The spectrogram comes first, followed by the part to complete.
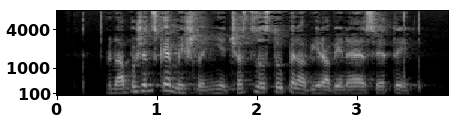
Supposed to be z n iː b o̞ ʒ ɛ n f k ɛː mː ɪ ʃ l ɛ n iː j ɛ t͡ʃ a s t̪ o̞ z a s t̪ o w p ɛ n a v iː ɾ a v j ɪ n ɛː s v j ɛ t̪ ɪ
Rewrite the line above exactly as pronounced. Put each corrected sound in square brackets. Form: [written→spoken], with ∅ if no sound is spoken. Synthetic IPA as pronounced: [z→v] n [iː→aː] b o̞ ʒ ɛ n [f→s] k ɛː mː ɪ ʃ l ɛ [n→ɲ] iː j ɛ t͡ʃ a s t̪ o̞ z a s t̪ o w p ɛ n a v iː ɾ a v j ɪ n ɛː s v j ɛ t̪ ɪ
